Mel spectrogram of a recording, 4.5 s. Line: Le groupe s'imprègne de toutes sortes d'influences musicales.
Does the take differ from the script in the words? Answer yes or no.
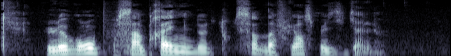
no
